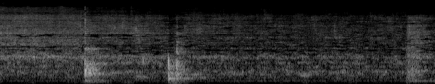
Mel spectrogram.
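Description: Tomato and onion being stirred in a pan with turmeric and asafoetida, a steady sizzle broken by a few sharp spoon scrapes against the metal, close and fairly quiet.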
